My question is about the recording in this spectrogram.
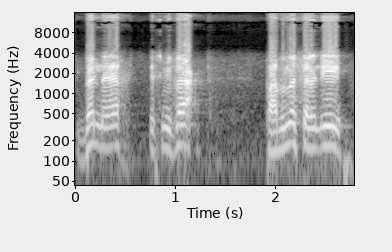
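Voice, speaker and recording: Man, Egyptian Arabic accent, religious lecturer, rapid talker, high voice, argumentative, rhetorical questions. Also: fairly even intonation, fairly bright tone, low-quality recording. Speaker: Islamic lecturer.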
